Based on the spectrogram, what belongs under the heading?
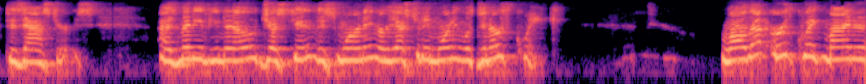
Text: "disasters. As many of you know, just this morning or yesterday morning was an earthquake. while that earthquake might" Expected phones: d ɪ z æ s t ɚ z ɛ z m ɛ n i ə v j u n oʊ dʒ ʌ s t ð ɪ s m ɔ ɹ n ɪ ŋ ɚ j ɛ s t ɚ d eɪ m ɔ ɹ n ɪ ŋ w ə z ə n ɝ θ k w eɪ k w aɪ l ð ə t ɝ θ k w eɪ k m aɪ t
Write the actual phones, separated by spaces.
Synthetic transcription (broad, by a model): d ɪ z æ s t ɚ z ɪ z m ɛ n i ə v j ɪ n oʊ dʒ ʌ s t ð ɪ s m ɔ ɹ n ɪ ŋ ɚ j ɛ s t ɚ d eɪ m ɔ ɹ n ɪ ŋ w ə z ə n ɝ θ k w eɪ k w aɪ l ð ə t ɝ θ k w eɪ k m aɪ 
